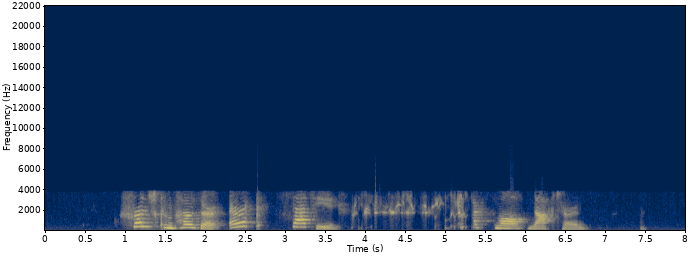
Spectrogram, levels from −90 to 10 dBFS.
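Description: Speech passed through AMR-NB, band-limited below 4 kHz with light coding damage consistent with the 12.2 kbps mode, has a codec payload misread from 3.82 to 5.39 s, ending just before "small nocturnes". For that stretch the speech gives way to garbled noise and warble that barely tracks it. The decoder is taking octet-aligned AMR frames as bandwidth-efficient, so every field sits at the wrong bit offset until the framing matches again.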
